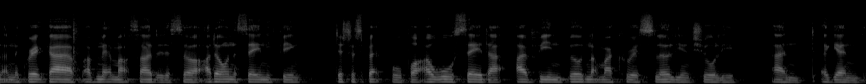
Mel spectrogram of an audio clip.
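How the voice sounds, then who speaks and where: A man speaking as a boxer at a press conference, measured, respectful and confident. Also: on the low side, a bit bright, slight background noise.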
